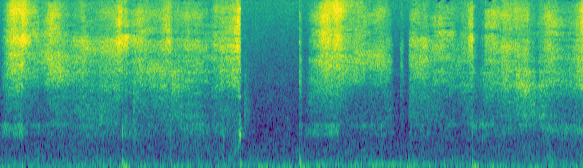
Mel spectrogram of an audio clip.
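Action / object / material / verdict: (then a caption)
scrape / small clear plastic cup / plastic / none. A small, empty, hollow, clear translucent plastic cup is held in both hands in front of the microphone while short fingertips and nails scratch and tap its sides. A steady, bright, scratchy rasp runs throughout over a low rumble, with a few short, dry taps standing out that stop almost instantly.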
